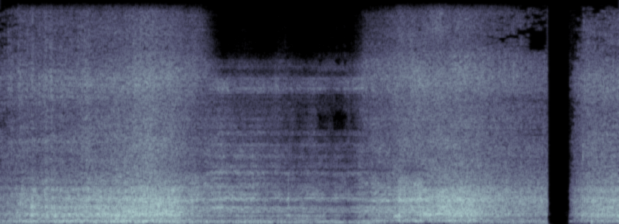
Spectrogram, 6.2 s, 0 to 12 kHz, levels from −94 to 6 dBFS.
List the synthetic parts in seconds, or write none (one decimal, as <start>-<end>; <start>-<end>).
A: 1.7-4.5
